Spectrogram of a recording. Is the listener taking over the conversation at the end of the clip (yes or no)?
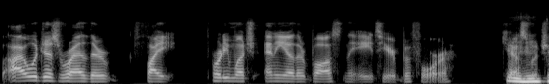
yes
